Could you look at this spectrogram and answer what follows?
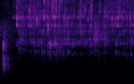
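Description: Liquid plant food pours into the water basin of a Gardyn indoor garden, a continuous close splashing trickle after a brief initial clunk.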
